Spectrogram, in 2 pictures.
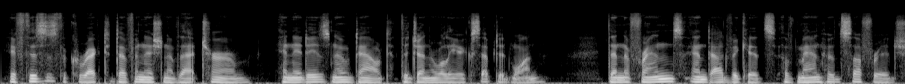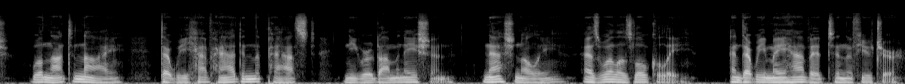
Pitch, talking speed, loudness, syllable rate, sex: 105 Hz, 165 wpm, -18 LUFS, 5.3 syllables/s, male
